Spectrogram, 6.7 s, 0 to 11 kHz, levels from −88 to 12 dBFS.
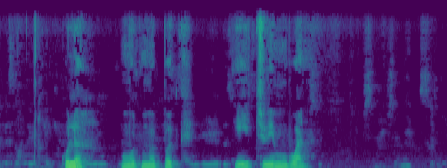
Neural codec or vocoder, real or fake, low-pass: none; real; 9.9 kHz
